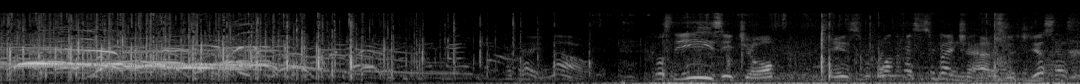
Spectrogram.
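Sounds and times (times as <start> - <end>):
round of applause: 0.0 - 6.0
speech: 7.2 - 10.8.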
